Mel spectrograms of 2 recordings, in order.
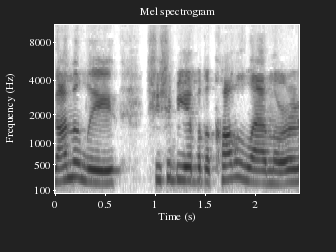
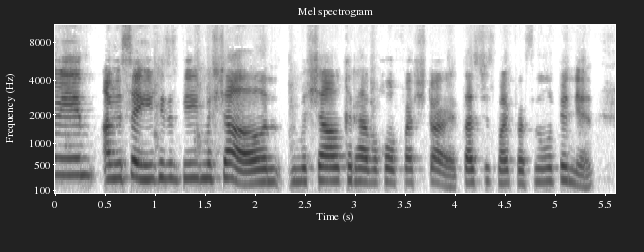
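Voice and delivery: ordinary delivery

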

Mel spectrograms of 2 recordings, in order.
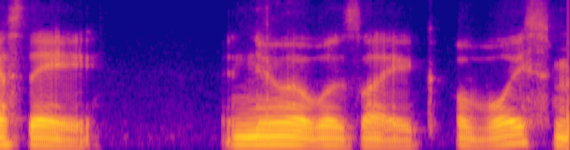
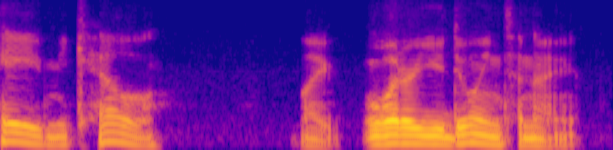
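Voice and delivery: flat, robotic assistant voice. Retelling a repeat phone call where the caller spoke in the Siri voice. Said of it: "it was like the Siri voice again".

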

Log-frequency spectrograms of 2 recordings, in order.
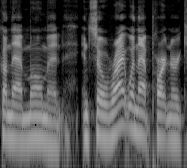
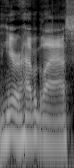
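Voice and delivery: plain

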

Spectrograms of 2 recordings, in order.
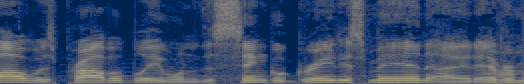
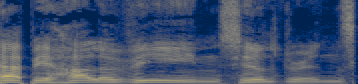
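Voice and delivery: put-on heavy German accent, slower. Speaker recalls a woman handing out halloween candy, in a heavy german accent. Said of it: "she spoke with a heavy German accent".

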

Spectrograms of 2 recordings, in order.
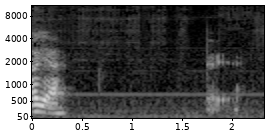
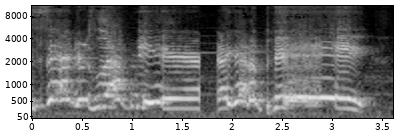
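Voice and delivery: high, slow fake sobbing wail. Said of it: "fake cry and just start crying".

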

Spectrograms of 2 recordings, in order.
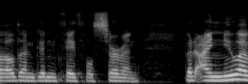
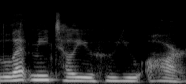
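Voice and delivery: slow, tender, loving half-whisper; 3 dB quieter than usual. Retelling words once half-whispered to the speaker: imitating a loving half-whisper. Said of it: "in the most loving voice I've ever heard in all my life, he whispered".

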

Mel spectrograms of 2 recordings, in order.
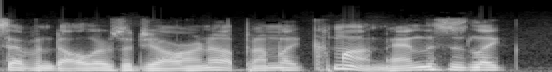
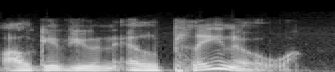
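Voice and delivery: mock, grand, fancy, showy vendor sales flourish. Retelling how the hot dog vendor made free hot dogs sound fancy: imitating John the Hot Dog Man, fancy-sounding. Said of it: "he would make it sound fancy".

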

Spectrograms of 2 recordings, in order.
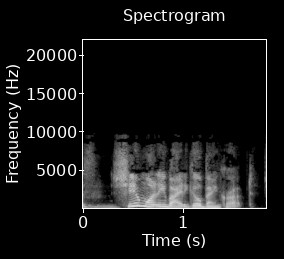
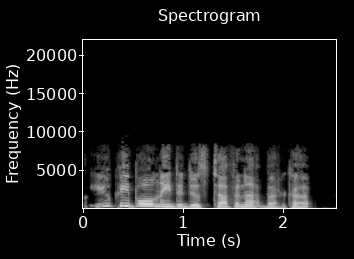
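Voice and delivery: ordinary talk, nothing marked

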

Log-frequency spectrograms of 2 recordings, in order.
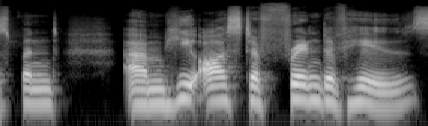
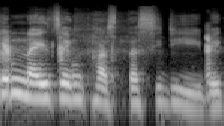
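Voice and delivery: ordinary delivery

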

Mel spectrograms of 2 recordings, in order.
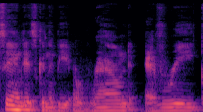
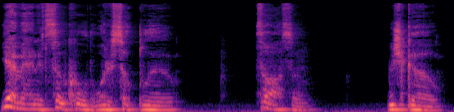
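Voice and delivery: easygoing, laid-back stoner dude voice; 4 semitones higher, 4 dB louder than usual. Imitating an old friend's invitation, in a stoner voice. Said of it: "He talked like that because a lot of my friends back in the day were stoners".

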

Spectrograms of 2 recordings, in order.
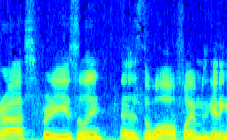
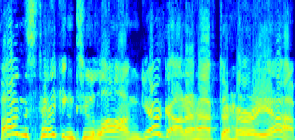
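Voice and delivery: shrill, very high screeching voice; 9 semitones higher than usual. Describing the scene to the players, voicing a voice that screeches out: screeching voice. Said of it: "a voice that's going to screech out like".

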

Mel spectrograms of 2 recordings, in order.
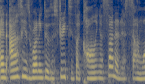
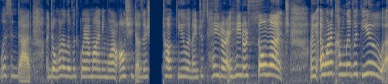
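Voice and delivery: put-on sobbing child voice, higher; 4 semitones higher than usual. Retelling a son's call to his dad: imitating a crying son. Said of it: "his son is, like, crying".

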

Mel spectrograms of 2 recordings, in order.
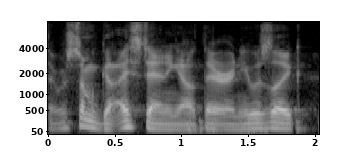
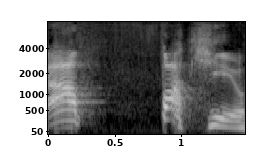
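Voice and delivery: loud, high, shrill put-on screaming outburst; 9 semitones higher, 5 dB louder than usual. Describing a movie scene, the speaker acts out a character's scream at a cop, retelling a scream. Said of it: "he just starts screaming at the cop".

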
